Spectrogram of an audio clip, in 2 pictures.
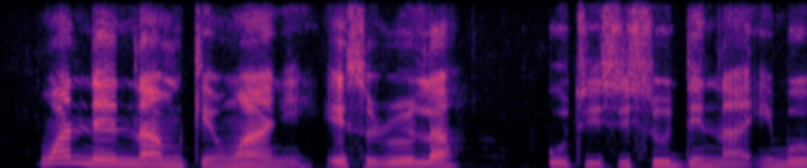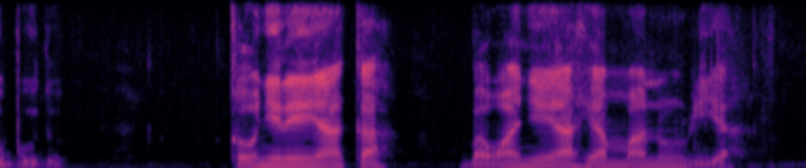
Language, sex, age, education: Igbo, female, 30-45, tertiary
